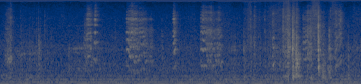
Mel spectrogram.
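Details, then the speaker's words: Thrustmaster rudder pedals: high chirpy squeaks in irregular bursts each press; pedal moves left-right and rubs the plastic housing, pushing it away stops the noise, seen as a design flaw; lubrication only a temporary fix. "the pedal can move a certain amount left and right and where intersects with this and this my gets rubbed up next - it seems like noise yeah push it away gets rid of it that's kind of a design flaw it seems really"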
